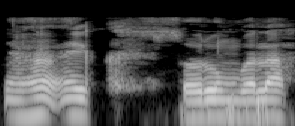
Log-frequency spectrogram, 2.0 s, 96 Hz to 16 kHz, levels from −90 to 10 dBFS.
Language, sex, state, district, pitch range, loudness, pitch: Hindi, male, Chhattisgarh, Raigarh, 135-145 Hz, -15 LUFS, 140 Hz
